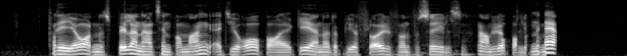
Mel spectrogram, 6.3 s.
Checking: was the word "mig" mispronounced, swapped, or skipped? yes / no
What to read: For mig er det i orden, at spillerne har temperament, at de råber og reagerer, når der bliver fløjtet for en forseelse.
yes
